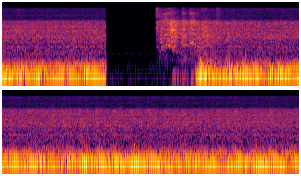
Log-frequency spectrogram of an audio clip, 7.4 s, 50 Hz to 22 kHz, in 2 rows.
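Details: 2002 Suzuki Bandit 1200S, stage-three jetting with pod filters, after fixing fuel overflow for a won't-stay-running complaint, not yet warmed up, mic moved further away: after a short dropout the deep engine note settles into smooth, even idle, no misses or knocks; normal idle.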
